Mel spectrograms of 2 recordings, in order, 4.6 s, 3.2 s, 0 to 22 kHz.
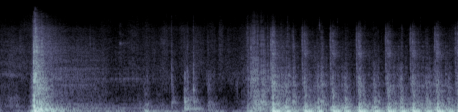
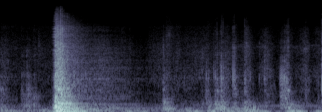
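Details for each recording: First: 2006 Hyundai Getz TB track car: heavy thunk, then fast, loose clattering knocks from the rear hatch; tailgate rattle because the rubber bump stops are wound in too far, fixed by adjusting them. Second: 2006 Hyundai Getz TB track car after fixing the rear hatch rattle by setting the rubber bump stops further out: one firm dull thunk as the hatch shuts and no rattle after it; the tailgate closes solidly.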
